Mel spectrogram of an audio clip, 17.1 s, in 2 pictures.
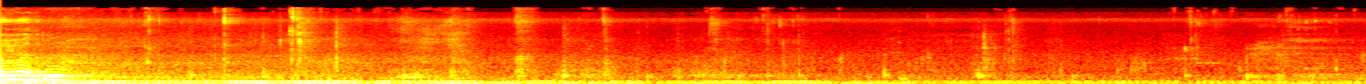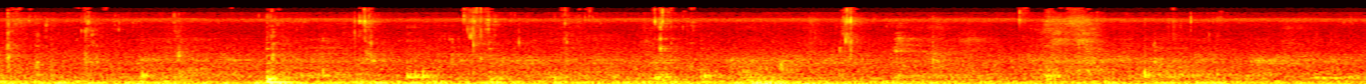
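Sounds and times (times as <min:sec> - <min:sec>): steady low hum: 0:00.0 - 0:17.0
chewing food: 0:00.6 - 0:17.0
wet mouth clicks and smacks: 0:00.8 - 0:02.4, 0:07.3 - 0:13.0, 0:13.7 - 0:14.2.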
